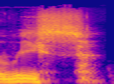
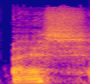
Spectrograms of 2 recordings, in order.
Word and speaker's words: Riess: Is it Rice or Reese? – Rice. – R-I-E-S-S.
